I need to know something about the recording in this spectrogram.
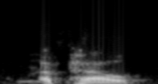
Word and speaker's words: Appel: you the next apple director of r-e-s-t hi did i say your surname right is it apple you know you can say apple or appel actually appel let's say it properly appel appel good to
